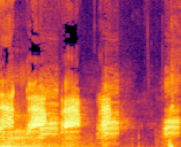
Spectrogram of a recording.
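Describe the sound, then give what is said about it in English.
Duck quacking as a cued sound effect: five loud, raspy quacks in uneven rhythm, three close together, then a pause before the last two. “And then a duck started quacking.”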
